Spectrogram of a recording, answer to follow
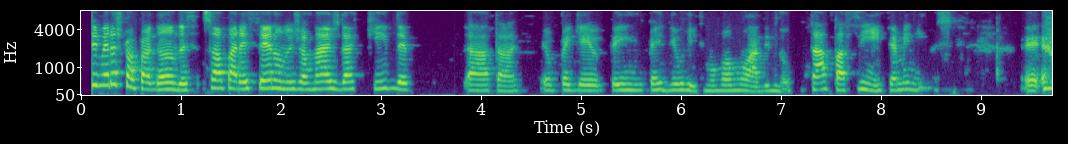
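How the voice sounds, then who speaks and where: Captured with a dry, close sound and no echo, a woman speaks at a fairly high pitch with ordinary pitch variation. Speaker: podcast host. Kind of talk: casual chat. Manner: fast; animated.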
